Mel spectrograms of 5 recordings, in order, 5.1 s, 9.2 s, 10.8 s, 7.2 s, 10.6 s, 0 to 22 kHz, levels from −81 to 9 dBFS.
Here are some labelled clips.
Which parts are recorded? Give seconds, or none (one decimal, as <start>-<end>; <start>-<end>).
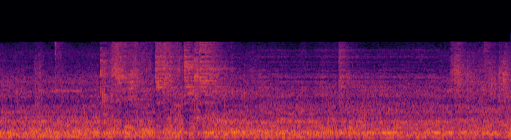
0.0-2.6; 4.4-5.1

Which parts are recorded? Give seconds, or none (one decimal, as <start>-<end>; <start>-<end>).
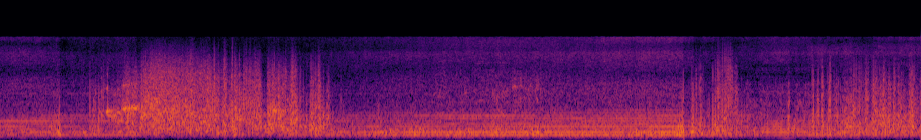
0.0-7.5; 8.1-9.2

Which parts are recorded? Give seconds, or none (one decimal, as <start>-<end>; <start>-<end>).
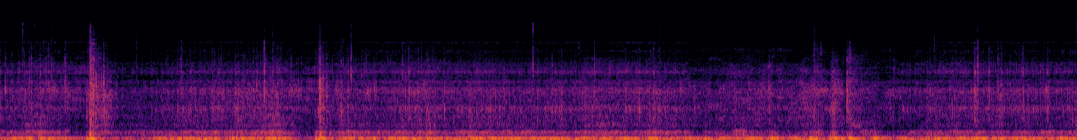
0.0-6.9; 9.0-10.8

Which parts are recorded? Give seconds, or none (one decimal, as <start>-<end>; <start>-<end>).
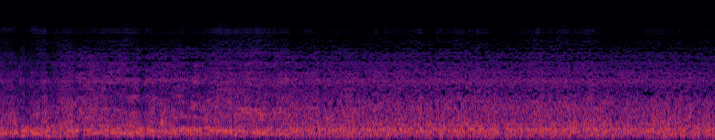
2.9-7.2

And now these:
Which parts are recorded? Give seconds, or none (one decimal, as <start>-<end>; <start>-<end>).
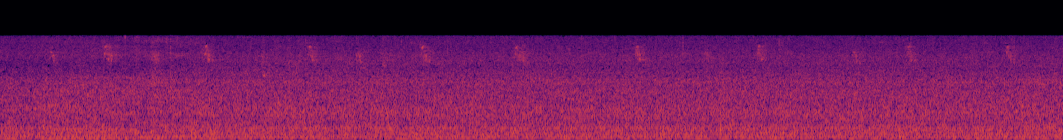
0.0-1.1; 1.9-10.6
